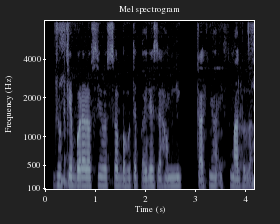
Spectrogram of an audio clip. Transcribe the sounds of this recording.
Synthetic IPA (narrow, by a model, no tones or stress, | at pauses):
d͡ʒʊʈkeboɾaɾəsiosɐbːəɦʊt̪epəɦileseɦɐmni | kaːɦijãʔɪst̪emaːlɦoːla̰ː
